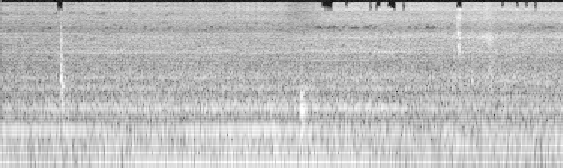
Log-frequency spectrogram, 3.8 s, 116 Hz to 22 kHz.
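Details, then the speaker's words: Willis 818-3A surface grinder, hydraulic system on with table engaged, speed set by valve: steady low pump hum with quiet even whir, no knocks or grinding; normal hydraulic table operation. "as you can hear the hydraulic system is on and you engage the table right there and you adjust the speed just by adjusting that valve"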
